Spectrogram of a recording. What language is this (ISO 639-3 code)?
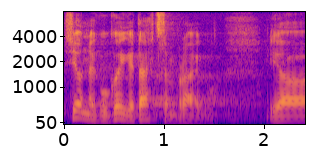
est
